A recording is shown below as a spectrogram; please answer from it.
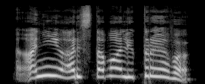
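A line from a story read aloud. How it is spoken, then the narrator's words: Shrieking. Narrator (Russian): Джульетта взвизгнула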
